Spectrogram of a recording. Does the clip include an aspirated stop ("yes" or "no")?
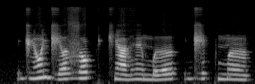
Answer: no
